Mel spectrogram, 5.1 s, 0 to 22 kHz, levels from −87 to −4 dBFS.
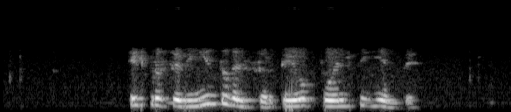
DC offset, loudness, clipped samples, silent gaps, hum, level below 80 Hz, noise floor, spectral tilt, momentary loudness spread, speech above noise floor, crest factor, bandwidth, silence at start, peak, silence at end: under 0.1%; -20 LUFS; under 0.1%; none; none; -68 dBFS; -71 dBFS; -10.5 dB/octave; 9 LU; 51 dB; 18 dB; 3.7 kHz; 1.3 s; -4 dBFS; 1 s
